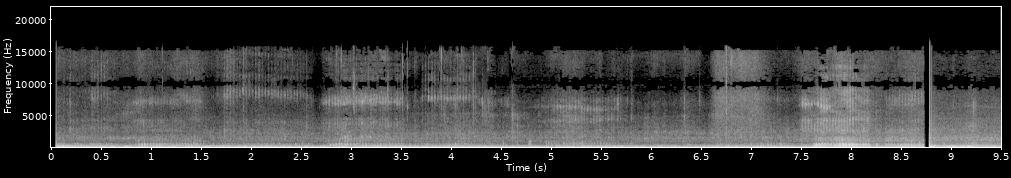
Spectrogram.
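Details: Kittens nursing from their mother at the Catfe cat cafe in Ho Chi Minh City, Vietnam: a steady, low rumbling purr runs throughout, with soft rustling and a louder shuffle and sharp click near the end.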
